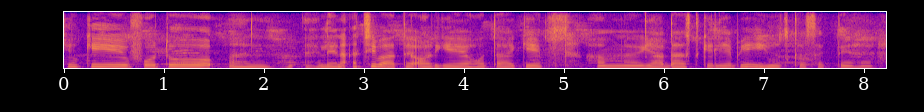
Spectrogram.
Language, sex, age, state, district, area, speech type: Urdu, female, 18-30, Bihar, Khagaria, rural, spontaneous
